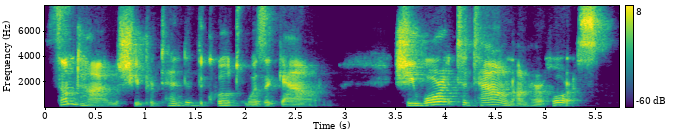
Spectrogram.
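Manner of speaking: gentle, expressive picture-book reading; reading to children. Acted. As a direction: read it like a storybook for the class.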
